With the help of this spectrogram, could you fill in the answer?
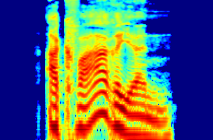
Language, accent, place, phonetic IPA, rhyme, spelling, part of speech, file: German, Germany, Berlin, [aˈkvaːʁiən], -aːʁiən, Aquarien, noun, De-Aquarien.ogg
- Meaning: 1. plural of Aquarium 2. aquariums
